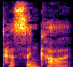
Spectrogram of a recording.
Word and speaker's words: pysanka: comical communication I mentioned in episode 1 that pesum kah is the singular for Ukrainian eggs using the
